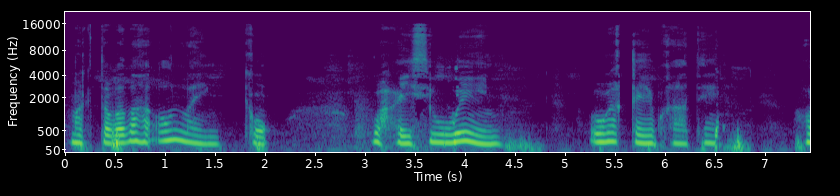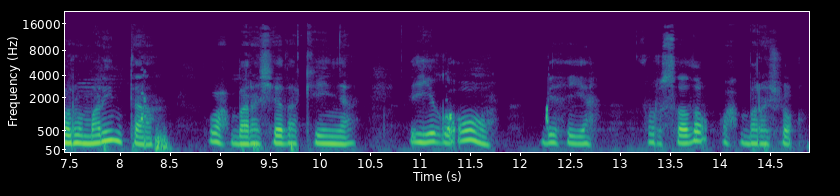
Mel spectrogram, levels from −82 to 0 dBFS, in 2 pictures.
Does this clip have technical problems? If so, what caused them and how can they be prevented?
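Yes. Corrupt frames were decoded at 3.78–3.92, 6.50–6.66, 8.21–8.26, 11.25–11.28 and 12.26 s, each spanning two to seven frames. Flipped bits misplaced spectral energy, giving short chirps, squeaks, blips or noise bursts peaking near -10 to -20 dBFS, seen as bright misplaced patches on a spectrogram and spikes in the waveform. Checksums with concealment of failed frames would prevent this.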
